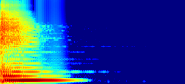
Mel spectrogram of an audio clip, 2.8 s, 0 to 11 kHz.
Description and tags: Dist Chr Emin rock up pm
A (5th) string 7th fret, D (4th) string 5th fret. Up strum. Palm muted.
